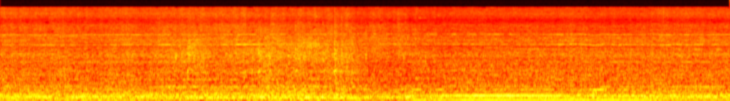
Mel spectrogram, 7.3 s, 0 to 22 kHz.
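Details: Onboard a MAN Lion's Classic CNG city bus, MAN E2876 LUH03 EEV turbo engine, Voith DIWA 864.3 four-speed automatic, accelerating: low drone builds with speed as a humming tone rises over the engine; noisy Voith gearbox.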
